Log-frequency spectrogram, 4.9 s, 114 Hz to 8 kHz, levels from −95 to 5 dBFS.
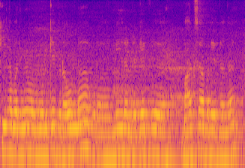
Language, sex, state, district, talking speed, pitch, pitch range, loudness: Tamil, male, Tamil Nadu, Namakkal, 160 wpm, 150 Hz, 145-155 Hz, -13 LUFS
